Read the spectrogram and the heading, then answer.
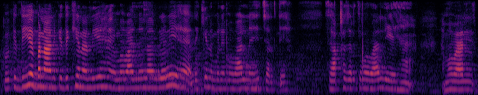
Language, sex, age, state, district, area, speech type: Hindi, female, 30-45, Bihar, Vaishali, rural, spontaneous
